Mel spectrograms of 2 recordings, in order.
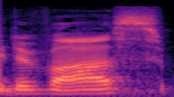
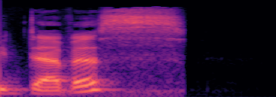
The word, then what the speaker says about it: DeVos: Sometimes they say Betsy DeVos, which is how you pronounce her name. Sometimes they say Betsy DeVos, which is not correct.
